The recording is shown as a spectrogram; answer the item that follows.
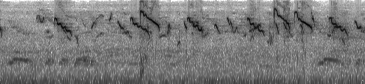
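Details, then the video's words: Lombok white-eye singing bright, high twittering notes and long steep downward whistles in quick, irregular succession, with a faint low trill near the start. "KUMPULAN SUARA PLECI GACOR ASLI DARI LOMBOK‼️ SUPER NGALAS TEMBAKAN MEWAH"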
